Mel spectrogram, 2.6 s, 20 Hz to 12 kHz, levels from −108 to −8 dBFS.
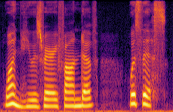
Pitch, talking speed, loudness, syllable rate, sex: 220 Hz, 185 wpm, -17 LUFS, 4.8 syllables/s, female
